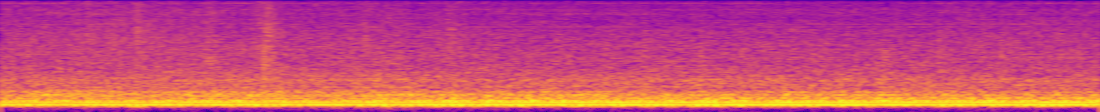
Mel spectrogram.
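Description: A steady low mechanical hum, unchanging throughout, over a faint even hiss of pancake batter cooking in an oiled stainless steel pan.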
